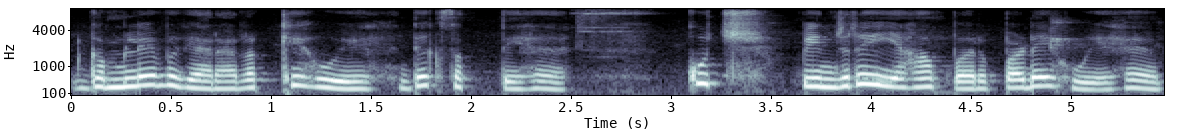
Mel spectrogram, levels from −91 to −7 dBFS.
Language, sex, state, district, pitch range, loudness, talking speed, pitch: Hindi, female, Himachal Pradesh, Shimla, 205-275 Hz, -13 LUFS, 155 wpm, 245 Hz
